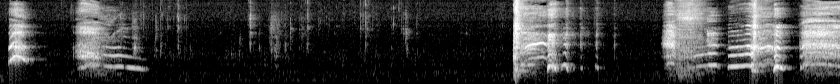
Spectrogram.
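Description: A woman's short wordless vocal sounds, her voice sliding up and down in a few bursts at the start and through the second half, as she reacts while eating raw lemon wedges. They are her reactions to the sourness of the lemon.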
